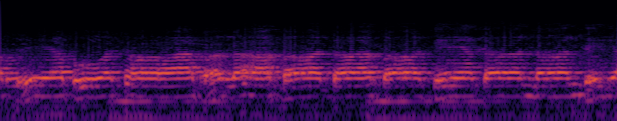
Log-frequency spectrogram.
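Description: Buddhist monks chanting Pali blessing verses in unison: a steady recitation on held pitches, broken into short syllables.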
